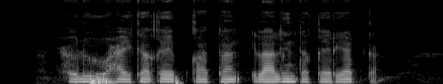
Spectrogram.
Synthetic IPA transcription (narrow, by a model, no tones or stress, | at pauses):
ħɔlʊɦʊwħɑjkʰɐqɛjb̚qɑːt̪ʰaːnɪ̰laːlɪnt̪ʰɐqɛɾjaːd̪kʰɐ̰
